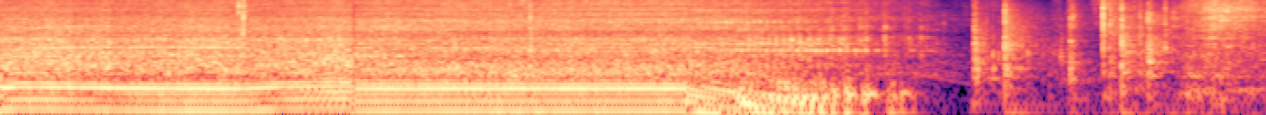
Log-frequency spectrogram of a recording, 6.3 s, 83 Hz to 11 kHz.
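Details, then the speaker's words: Hurricane 850W 240V two-stroke generator after the spark plug was tightened, under a load set on low: steady even buzzing drone holding constant pitch, then winding down, so it runs smooth and healthy. "It's actually starting real nice now. Oh, more than half the amount of smoke. Just put this on low. She's working."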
